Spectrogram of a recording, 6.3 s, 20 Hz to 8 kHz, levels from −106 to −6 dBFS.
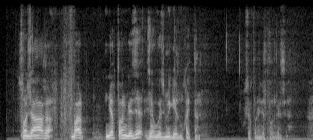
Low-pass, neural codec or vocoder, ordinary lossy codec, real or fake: none; none; none; real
